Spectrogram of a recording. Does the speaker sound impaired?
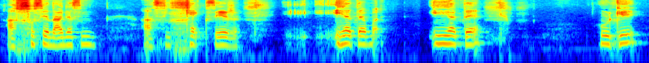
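Yes: cerebral palsy, mild; wheelchair user.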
